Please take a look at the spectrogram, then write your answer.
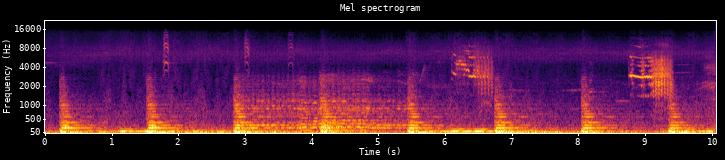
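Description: A gull squawks loudly and repeatedly, harsh cries coming in a steady series of bursts about a second apart, with no voices.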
